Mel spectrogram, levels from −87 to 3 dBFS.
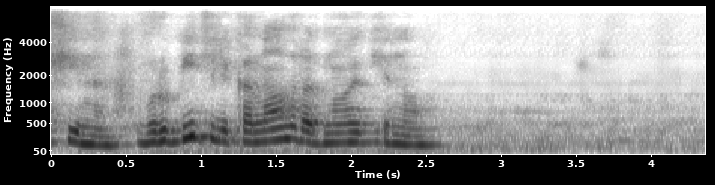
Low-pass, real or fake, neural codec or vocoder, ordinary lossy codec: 7.2 kHz; fake; codec, 24 kHz, 1.2 kbps, DualCodec; Opus, 64 kbps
